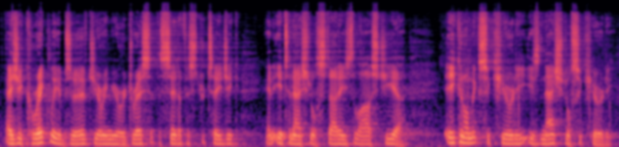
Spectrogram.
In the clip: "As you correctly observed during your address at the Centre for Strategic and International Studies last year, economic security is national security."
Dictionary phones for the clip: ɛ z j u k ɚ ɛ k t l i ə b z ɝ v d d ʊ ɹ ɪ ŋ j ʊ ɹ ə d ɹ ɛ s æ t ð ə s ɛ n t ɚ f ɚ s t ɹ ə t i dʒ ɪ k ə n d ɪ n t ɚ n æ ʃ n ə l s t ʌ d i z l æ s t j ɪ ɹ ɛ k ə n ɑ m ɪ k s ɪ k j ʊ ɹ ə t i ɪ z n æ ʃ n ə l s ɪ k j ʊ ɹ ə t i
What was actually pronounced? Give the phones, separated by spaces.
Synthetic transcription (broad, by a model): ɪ z j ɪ k ɚ ɛ k t l i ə b z ɝ v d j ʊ ɹ ɪ ŋ j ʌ ɹ ə d ɹ ɛ s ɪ t ð ə s ɛ t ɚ f ɚ s t ɹ ə t i dʒ ɪ k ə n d ɪ n t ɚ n æ ʃ n l s t ʌ d i z l æ s t j ɪ ɹ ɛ k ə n ɑ m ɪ k s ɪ k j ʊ ɹ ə t i ɪ z n æ ʃ n l s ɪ k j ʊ ɹ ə t i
